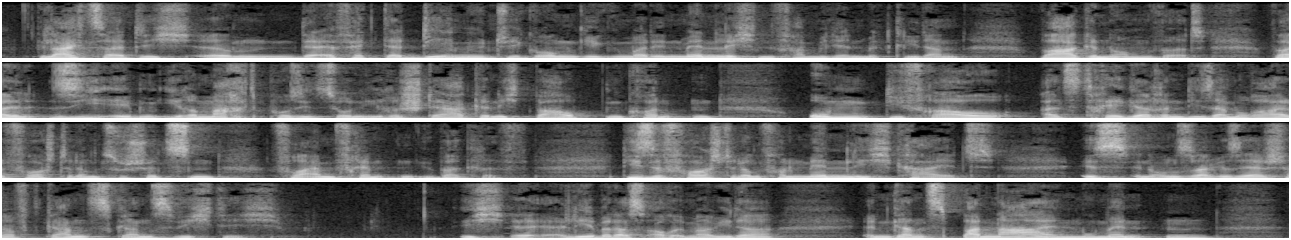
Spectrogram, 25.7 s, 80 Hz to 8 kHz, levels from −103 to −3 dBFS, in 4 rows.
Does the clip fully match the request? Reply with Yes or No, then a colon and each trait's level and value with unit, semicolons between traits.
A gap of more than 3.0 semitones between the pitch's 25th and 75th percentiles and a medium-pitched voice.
No: average, 2.7 semitones; medium, 145 Hz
